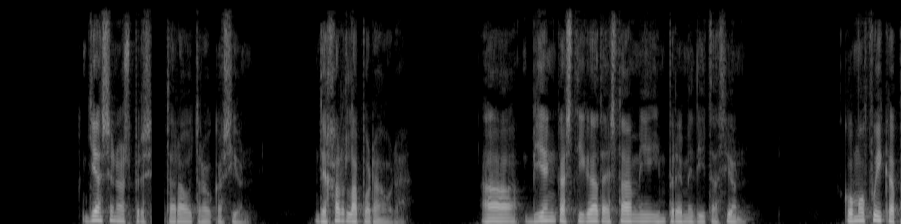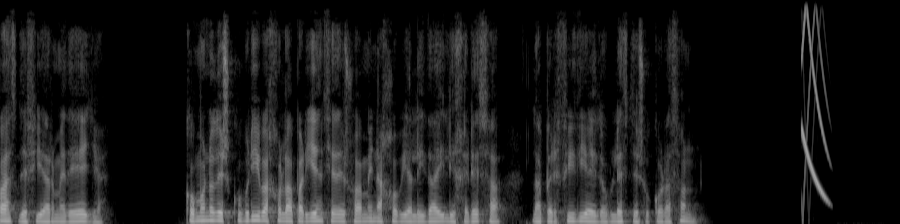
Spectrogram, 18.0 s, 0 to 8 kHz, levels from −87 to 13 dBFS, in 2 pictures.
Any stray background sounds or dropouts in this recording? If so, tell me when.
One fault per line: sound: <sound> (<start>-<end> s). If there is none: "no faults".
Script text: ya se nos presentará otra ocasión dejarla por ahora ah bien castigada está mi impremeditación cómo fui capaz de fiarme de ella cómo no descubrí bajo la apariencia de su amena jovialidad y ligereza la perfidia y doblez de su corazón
sound: dropout (1.5-1.6 s)
sound: chirp (17.0-17.3 s)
